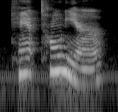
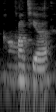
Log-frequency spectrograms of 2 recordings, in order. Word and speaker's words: Cantonnier: Con- I want to say okay, I'm going to pronounce it the very butchery American way Cantonier, but it's spelled C A N T O N N I E R, which. Contia. Yeah, like anything with ER.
